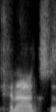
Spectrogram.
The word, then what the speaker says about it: Canucks: Is it Canucks? Is that how you say it? Yeah.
